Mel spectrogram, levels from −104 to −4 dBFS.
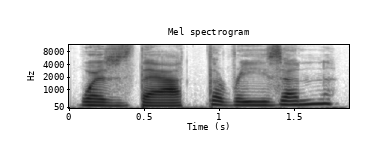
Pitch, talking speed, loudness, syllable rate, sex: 180 Hz, 130 wpm, -16 LUFS, 3.4 syllables/s, female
